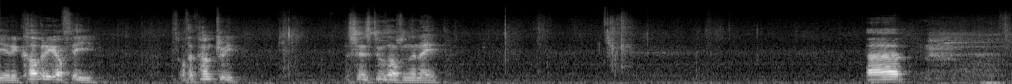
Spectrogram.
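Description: A man speaks through a microphone in a large hall, in short bursts with pauses.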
